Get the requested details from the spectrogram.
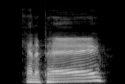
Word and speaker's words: canapé: There was canapes. How do you pronounce that? – Canapé.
